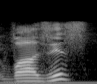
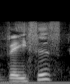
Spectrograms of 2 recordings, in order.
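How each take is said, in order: First: It is said in a British accent. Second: It is said in an American accent. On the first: "British people say vases" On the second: "This is the American pronunciation"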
